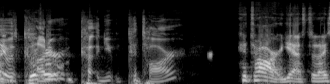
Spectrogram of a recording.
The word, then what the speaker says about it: Qatar: say it was cutter Qatar Qatar yes did I say cutter said cutter yeah I was like cutter who's cutter guar guar guitar rhymes with guitar oh well I started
